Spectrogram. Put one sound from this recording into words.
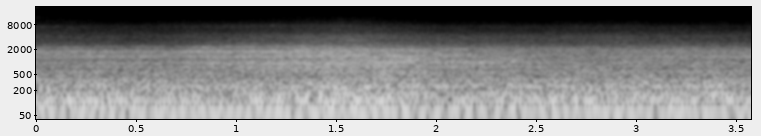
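A vehicle passes close by with a brief whoosh.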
